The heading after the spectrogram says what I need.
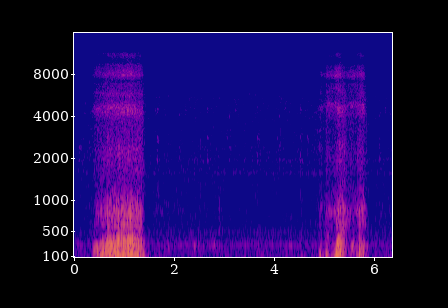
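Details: Two rough, rattling snoring breaths in a quiet room from a sleeping senior rescue Shiba Inu dog; ordinary snoring.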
